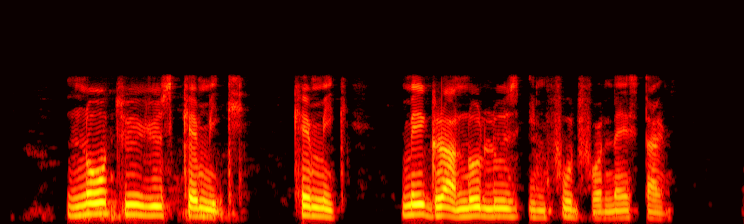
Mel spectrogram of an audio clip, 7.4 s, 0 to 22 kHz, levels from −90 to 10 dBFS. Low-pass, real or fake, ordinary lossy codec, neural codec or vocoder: 5.4 kHz; real; none; none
